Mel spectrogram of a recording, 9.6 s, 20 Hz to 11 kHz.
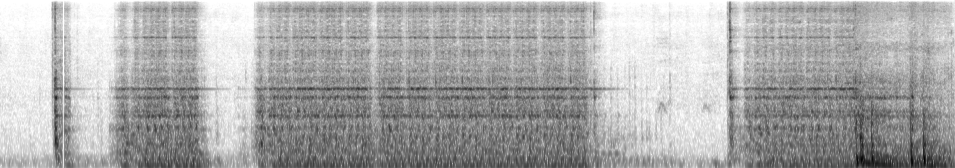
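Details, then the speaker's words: Outboard from a sunk boat, plugs back in, WD-40 put in the carbs: repeated bursts of steady cranking at about three to four turns a second that never catch. The gas tank is found to hold mostly water. "Yeah, gotta be some bad fuel for sure. Well, I think I found the culprit."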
